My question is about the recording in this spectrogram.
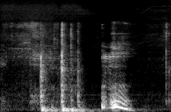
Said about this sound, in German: Ich mache mal die Tastatur weg.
